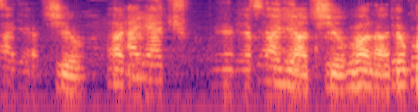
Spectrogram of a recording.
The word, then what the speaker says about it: Ajaccio: Alors, Ajaccio, ça se dit Ajaccio en Corse. Ajaccio.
